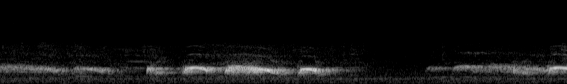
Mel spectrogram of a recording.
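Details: Spotted dove giving a lure call (thổ mồi), a clean recording: low, mellow cooing phrases of several soft notes that swell and fade, with a brief pause before a final phrase. No other sounds.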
